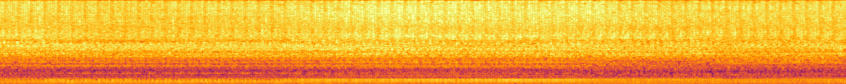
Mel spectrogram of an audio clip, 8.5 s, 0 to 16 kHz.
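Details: BMW M20B25 inline-six after intermediate shaft repair: smooth, even idle with a steady low hum and light top-end ticking, no knocks or misses. Normal idle.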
